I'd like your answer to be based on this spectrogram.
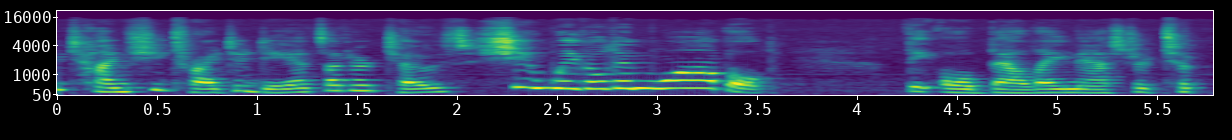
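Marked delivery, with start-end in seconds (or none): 2.1-3.6 squeaky high wobble, playful; high wobbly voice. A narrator's reading. Reading to a child, the clumsy dancer in a high wobble. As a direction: let the words wobble up high.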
